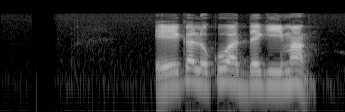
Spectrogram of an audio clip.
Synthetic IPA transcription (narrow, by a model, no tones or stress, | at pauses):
eːkəlokuad̪ːɛɡiːmaŋ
